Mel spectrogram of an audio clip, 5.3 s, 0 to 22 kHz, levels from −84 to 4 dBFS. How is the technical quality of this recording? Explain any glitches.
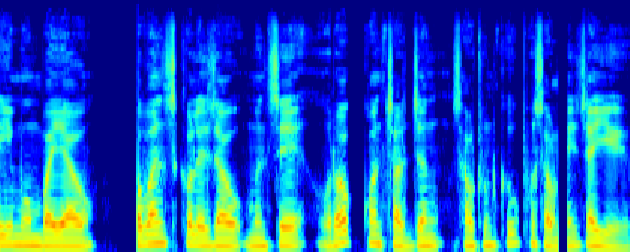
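The speech has two kinds of damage, three spots in all.

Corrupt frame muted, at 0.99 to 1.15 s and 4.65 to 4.74 s: the decoder rejected damaged compressed frames and the player filled in silence. You get abrupt dropouts of about 0.16 s and 0.09 s, sounding like a few lost frames and then one. Timing holds.

Corrupt FLAC frame, at 2.96 s: flipped bits got past an unchecked checksum, so prediction ran on bad values for about 4 ms before a clean frame reset it. It's a brief error, peaking around -54 dBFS.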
